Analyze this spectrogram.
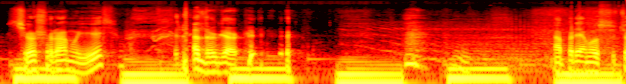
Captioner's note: laughs; laughs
